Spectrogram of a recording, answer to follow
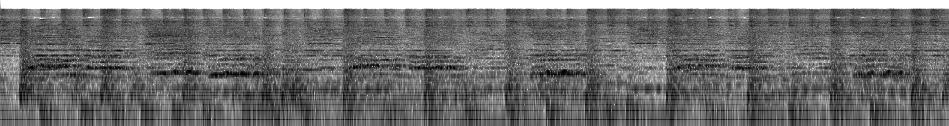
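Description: Gospel music with a choir singing over a steady beat.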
